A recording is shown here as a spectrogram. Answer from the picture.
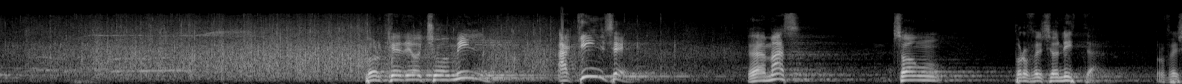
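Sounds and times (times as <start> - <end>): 
audience applause: 0.0 - 7.5
speech: 3.6 - 6.5, 7.5 - 8.2, 8.9 - 9.6, 10.2 - 11.8.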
